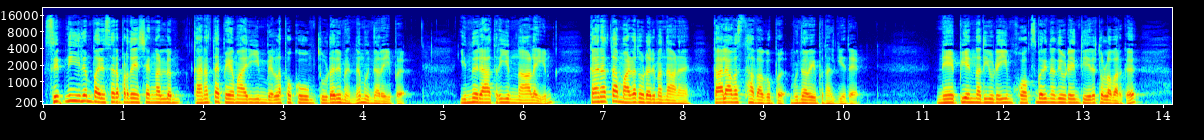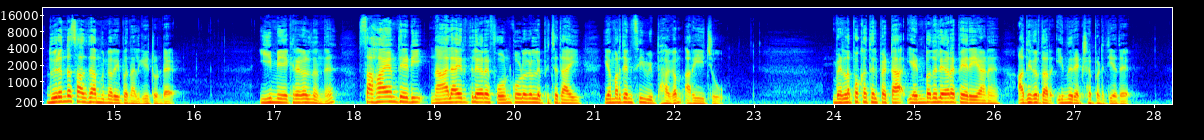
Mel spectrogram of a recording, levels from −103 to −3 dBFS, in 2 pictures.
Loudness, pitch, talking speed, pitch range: -25 LUFS, 150 Hz, 95 wpm, 125-165 Hz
